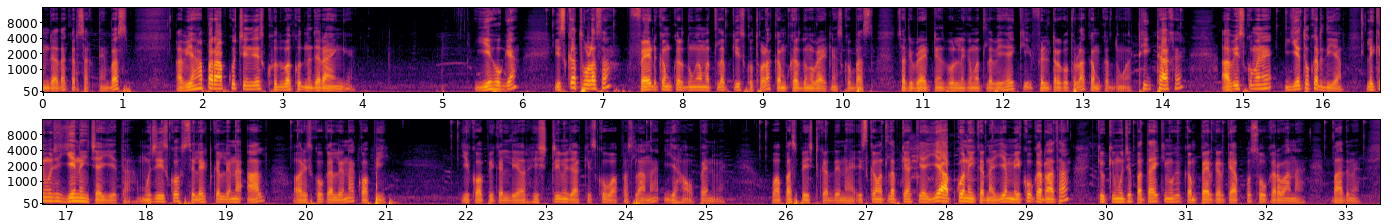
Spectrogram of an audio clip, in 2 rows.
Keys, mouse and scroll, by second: 0.1 click, 7.1 click, 15.0 click, 16.2 right click, 16.5 click, 19.1 click, 22.6 click.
